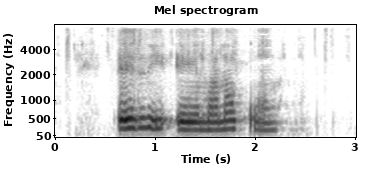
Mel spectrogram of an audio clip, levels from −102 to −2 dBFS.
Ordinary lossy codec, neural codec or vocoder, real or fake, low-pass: MP3, 48 kbps; codec, 16 kHz, 4.8 kbps, FACodec; fake; 7.2 kHz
